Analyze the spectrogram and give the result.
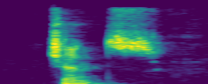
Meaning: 1. plural of gent 2. A men's room: a lavatory intended for use by men
- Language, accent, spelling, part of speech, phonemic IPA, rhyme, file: English, Southern England, gents, noun, /ˈdʒɛnts/, -ɛnts, LL-Q1860 (eng)-gents.wav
